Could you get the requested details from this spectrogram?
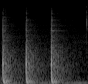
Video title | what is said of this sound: Pain au Maïs INRATABLE en MAP | il a un beau bruit cuit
